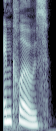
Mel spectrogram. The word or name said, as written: enclose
